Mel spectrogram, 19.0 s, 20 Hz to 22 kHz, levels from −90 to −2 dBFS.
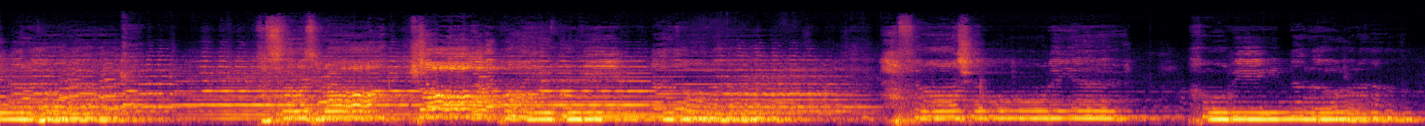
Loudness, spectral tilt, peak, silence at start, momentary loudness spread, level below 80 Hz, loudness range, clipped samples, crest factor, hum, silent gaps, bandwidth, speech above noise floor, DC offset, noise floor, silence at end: -14 LUFS; -7.5 dB/octave; 0 dBFS; 0 s; 13 LU; -52 dBFS; 7 LU; under 0.1%; 14 dB; none; none; 11 kHz; 27 dB; under 0.1%; -38 dBFS; 0 s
